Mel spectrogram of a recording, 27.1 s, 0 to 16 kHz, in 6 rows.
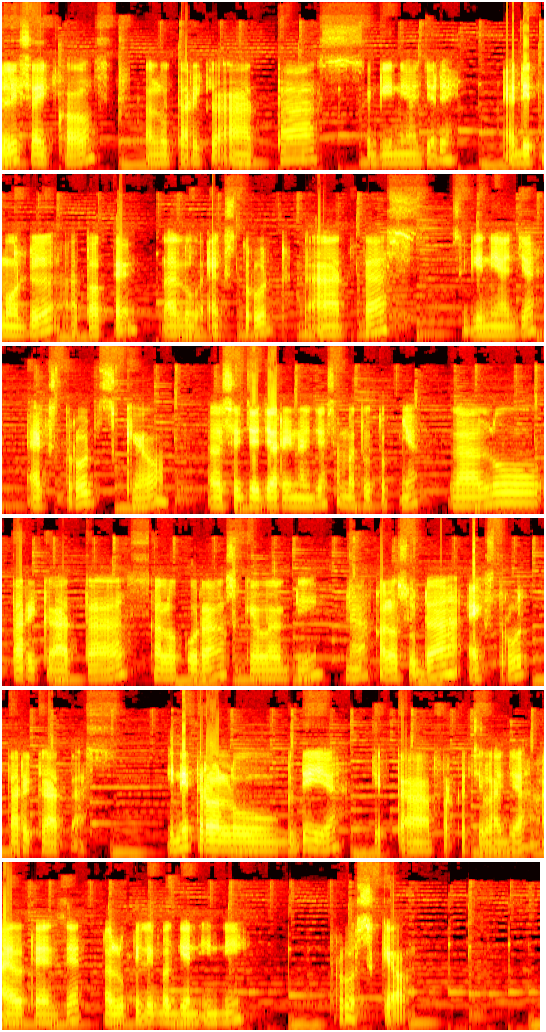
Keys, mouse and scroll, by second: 0.4-1.2 drag, 2.3 s, 4.0 Tab, 5.4 e, 8.8 e, 12.6-14.8 drag, 14.8 s, 16.4 e, 18.8 alt+shift+middle click, 19.5 click, 19.7 click, 20.7 alt+shift+middle click, 21.3 alt+z, 22.4 click, 24.3 s.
